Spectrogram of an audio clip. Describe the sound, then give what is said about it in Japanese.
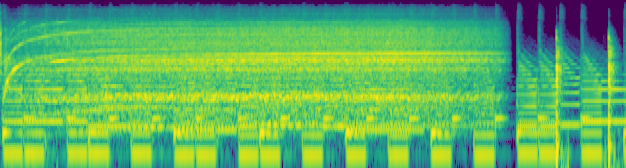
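A kitchen blender whirs up to speed and roars steadily for about five seconds before cutting off abruptly, with a rhythmic, bass-heavy beat pulsing underneath and continuing after the motor stops. “株と株主と総会屋をミキサーにかけます。”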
